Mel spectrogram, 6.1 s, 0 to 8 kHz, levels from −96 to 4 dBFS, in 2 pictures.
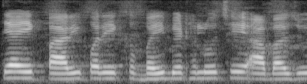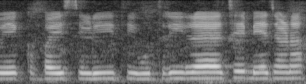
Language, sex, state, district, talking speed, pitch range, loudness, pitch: Gujarati, female, Gujarat, Gandhinagar, 175 wpm, 200-215 Hz, -19 LUFS, 210 Hz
